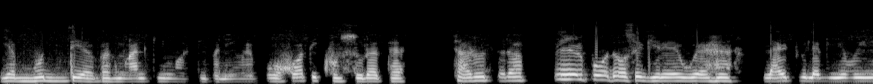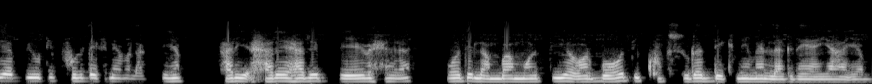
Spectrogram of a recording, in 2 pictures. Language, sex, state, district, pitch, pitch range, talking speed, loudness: Hindi, male, Bihar, Jahanabad, 150 Hz, 140-155 Hz, 170 wpm, -13 LUFS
